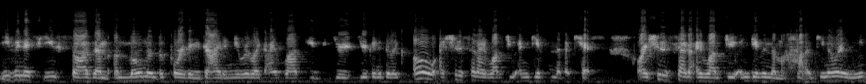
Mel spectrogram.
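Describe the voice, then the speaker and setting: Over noticeable background noise, a woman talks very fast at a fairly low pitch with fairly even intonation. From Toronto, Canada. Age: 30s. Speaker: guest. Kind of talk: casual phone chat interview.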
